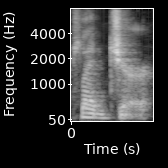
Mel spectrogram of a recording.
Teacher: the affricate sound has that stop so there's that aspiration that explosion of air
